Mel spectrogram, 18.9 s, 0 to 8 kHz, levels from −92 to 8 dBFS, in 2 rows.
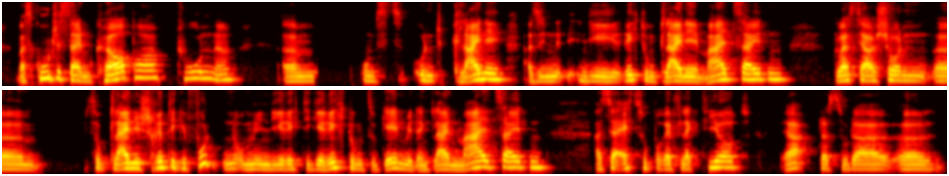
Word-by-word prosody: was - - -4
Gutes 190 -2 +1
deinem 125 -5 +2
Körper 210 +7 +5
tun, 190 +1 -3
ne, 160 +1 -5 0.4
ähm, 120 +1 -3 0.4
ums 125 +3 -10
und 135 -2 -5
kleine 160 +6 +4 0.2
also 120 - -7
in 120 +1 -1
in 130 0 -9
die 120 -1 -2
Richtung 140 -2 -3
kleine 120 0 +4
Mahlzeiten. 160 +4 +2 0.4
Du 130 - +3
hast 140 0 +3
ja 130 0 +5
schon, 135 -2 -2
ähm, 125 -2 -1 0.4
so - - -7
kleine 145 0 +5
Schritte 160 +3 +1
gefunden, 145 - -4
um 125 -3 -4
in 120 -1 -2
die 120 +1 -2
richtige 120 -1 -3
Richtung 145 -4 -1
zu 115 - -12
gehen 130 +5 0
mit 115 -2 -3
den 105 -1 -6
kleinen 115 0 0
Mahlzeiten. 165 - +1 0.4
Hast - - -7
ja - - +4
echt - - -1
super 140 -3 -10
reflektiert, 160 +7 -2 0.3
ja, - - -2
dass 125 -1 -5
du 125 - -9
da, 125 -1 0 0.4
äh, 115 - -10
135 Hz, 150 wpm, -23 LUFS, 125-160 Hz, 0.4 s, Körper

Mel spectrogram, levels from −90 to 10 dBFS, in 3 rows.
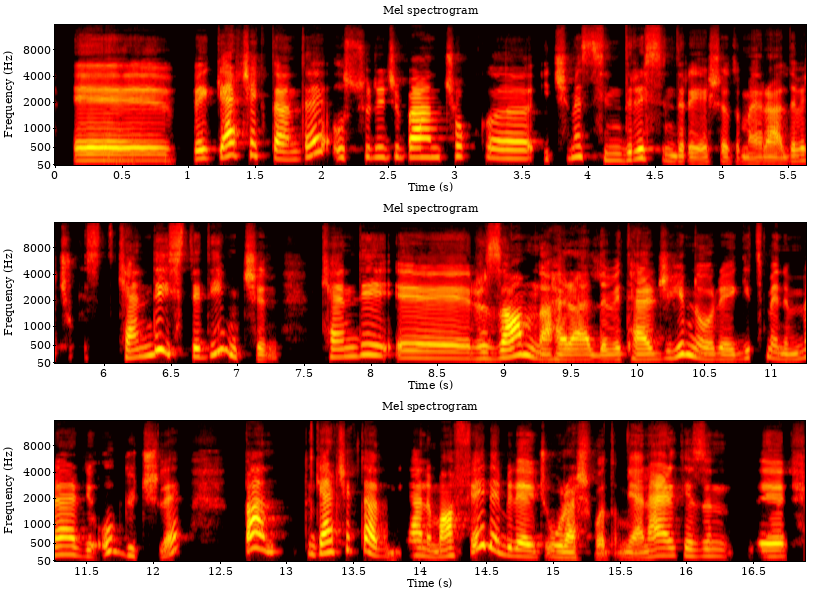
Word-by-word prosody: Eee, 165 0 +4 0.2
ve 215 - +4
gerçekten 280 -9 +2
de 335 +7 0
o - - -5
süreci 255 0 -7
ben, 245 0 +6
çok, 270 +1 -8
ııı, 220 -2 0
içime 240 +6 -5
sindire 190 -4 -4
sindire 155 -12 -6
yaşadım - - -7
herhâlde - - -4
ve - - -3
çok - - -11
ist - - -12
kendi 215 - 0
istediğim 285 - -2
için, - - -4 0.3
kendi, 215 +4 -2
eee, 180 -9 +1
rızamla 190 - +4
herhâlde 135 -1 0
ve 140 +1 -4
tercihimle 175 - 0
oraya 145 -2 -3
gitmenin 150 -2 -8
verdiği 210 -6 +1
o 285 -1 -6
güçle 195 - -3 0.5
ben, 345 -7 +6 0.3
gerçekten, 275 +7 +3 0.2
yani, 195 -4 +2
mafyayla 190 - +1
bile 175 -5 +5
hiç 155 - -10
uğraşmadım. 140 -1 -2
Yani, 130 -1 0
herkesin, 180 -2 +2 0.2
eee, - - +3
195 Hz, 145 wpm, -25 LUFS, 165-255 Hz, 0.5 s, ben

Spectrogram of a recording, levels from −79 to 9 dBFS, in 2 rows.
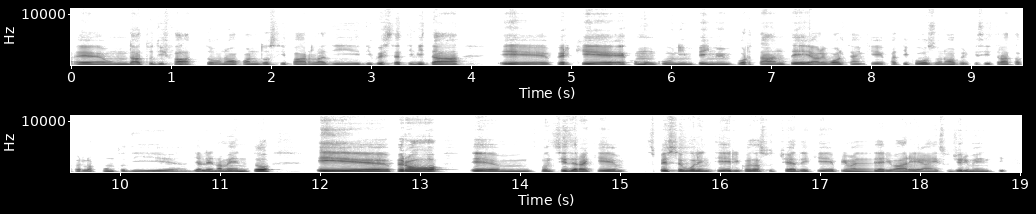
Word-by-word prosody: è 100 -1 -1
un 100 +1 -4
dato 105 0 -3
di 100 +1 -7
fatto, 90 -2 -5
no, 95 -1 -4
quando 95 -1 -5
si 95 +2 -13
parla 95 -1 -5
di 90 0 -4
di 95 +2 -9
queste 100 0 -5
attività, 105 +1 -1 0.3
e 90 -3 0
perché 105 -1 +1
è 90 -1 -2
comunque 100 0 -2
un 95 0 -1
impegno 95 +1 -1
importante 115 +8 -3
e 100 - +3
alle 90 0 -3
volte 95 0 -2
anche 85 -1 -10
faticoso 90 -2 -4
no, 90 +1 -5
perché 85 0 -15
si 85 0 -11
tratta 95 0 -7
per 85 - -12
l'appunto 90 +1 -8
di, 85 -1 -4
uhm, 80 -2 -13
di 90 - -7
allenamento, 105 +6 +3 0.4
e 100 -2 +7
però, 140 +1 +7 0.3
ehm, 100 -2 +1
considera 110 -1 +2
che 100 -3 -1
spesso 135 0 0
e 125 - +3
volentieri 105 -1 +1
cosa 110 +1 -1
succede, 95 -2 -4
che 95 -1 -3
prima 100 0 -3
di 100 - -5
arrivare 95 0 -2
ai 90 0 -7
suggerimenti, 95 -1 -6
95 Hz, 160 wpm, -24 LUFS, 90-105 Hz, 0.4 s, e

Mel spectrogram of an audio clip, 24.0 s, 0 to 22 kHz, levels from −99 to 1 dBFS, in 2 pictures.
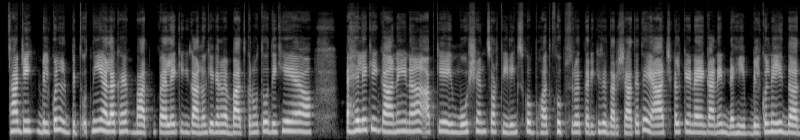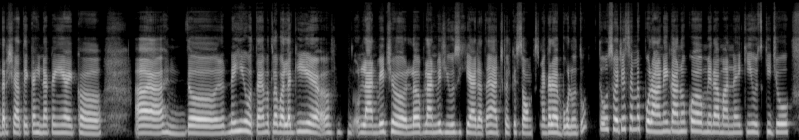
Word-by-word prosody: हाँ 270 +1 +5
जी, 275 +1 +4 0.2
बिल्कुल 270 +3 0
बित 250 - -5
उतनी 260 +3 -3
ही 290 - +2
अलग 255 -1 +5
है 260 - +2
बात। 225 -1 +1
पहले 225 0 +3
की 235 +2 -9
की 230 - -7
गानों 220 -1 +2
की 245 - 0
अगर 235 -1 -1
मैं 225 -2 0
बात 215 -1 +3
करूँ 230 +1 -4
तो 265 0 +3
देखिए 260 +2 0
अ, 245 -1 +2 0.5
पहले 285 +3 +4
के 315 0 -2
गाने 260 0 +2
ना 255 0 +1
आप 240 -1 -1
के 265 -1 +1
इमोशन्स 250 +3 -2
और 250 - +1
फीलिंग्स 225 0 -4
को 260 - +1
बहुत 225 -1 -4
ख़ूबसूरत 235 -1 -2
तरीके 225 +1 -3
से 245 - 0
दर्शाते 210 +1 -1
थे। 295 -2 +1
आज 220 +1 +2
कल 245 +2 -2
के 250 -1 0
नए 230 -1 +3
गाने 220 +1 0
नहीं, 210 -2 -2
बिल्कुल 215 +3 -1
नहीं 255 0 +2
द 220 -2 +4
दर्शाते 215 +1 -1
कहीं 230 - -2
ना 215 0 -1
कहीं 220 0 -3
अ, 215 - +3
एक 210 +1 -3
अ, 195 -2 0 1.3
दौर 200 -1 +4
नहीं 265 +2 +1
होता 240 -4 +1
है 220 - 0
मतलब 235 0 -1
अलग 225 +1 +2
ही 255 0 +1
अ, 220 -1 +1 0.5
लैंग्वेज 225 +3 +1
अ, 220 -5 +4
लव 220 +1 +2
लैंग्वेज 230 +1 0
यूज़ 230 0 -4
किया 220 -3 +2
जाता 205 +1 -2
है 225 - +1
आजकल 215 +1 -5
के 235 - -5
सॉन्ग्स 210 -2 -4
में, 210 - -3
अगर 225 - +3
मैं 220 -1 +4
बोलूँ 205 0 -2
तो। 370 - -9 0.2
तो - - -3
उस 320 0 -4
वजह 300 +1 +3
से 325 0 -4
मैं 325 +1 -4
पुराने 260 -2 +3
गानों 260 0 0
को 260 -1 +3
मेरा 240 -1 -1
मानना 225 0 -4
है 225 - -5
कि 240 +1 -7
उसकी 235 +1 -6
जो 235 +1 0
235 Hz, 230 wpm, -23 LUFS, 220-255 Hz, 1.3 s, हाँ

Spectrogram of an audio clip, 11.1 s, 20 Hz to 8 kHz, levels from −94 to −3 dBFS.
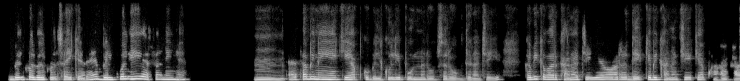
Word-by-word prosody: बिल्कुल, 195 +4 +3
बिल्कुल, 180 -2 +4
सही 170 0 -1
कह 160 - -1
रहे 165 - -3
हैं। 220 0 +2
बिल्कुल 185 +6 +4
ही 235 - +8
ऐसा 215 +2 -3
नहीं 200 -3 +2
है। 185 - -4 1.1
हुँ, 160 -3 -2
ऐसा 180 +6 0
भी 225 0 +4
नहीं 205 -1 +5
है 190 - +1
कि 185 0 0
आपको 170 0 -4
बिल्कुल 155 +1 -3
ही 170 - +3
पूर्ण 165 0 -2
रूप 155 -1 -7
से 155 - -5
रोक 140 -1 -8
देना 135 -1 -8
चाहिए। 135 +6 -10 0.4
कभी-कभार 210 0 +1
खाना 165 +1 -2
चाहिए 175 0 0
और 175 0 -1
देख 160 +1 -2
के 190 - +3
भी 185 - +4
खाना 165 -2 -4
चाहिए 170 +2 -2
कि 175 - -2
आप 170 - -5
कहाँ 145 +3 -6
खा 140 0 -2
170 Hz, 210 wpm, -21 LUFS, 160-190 Hz, 1.1 s, ही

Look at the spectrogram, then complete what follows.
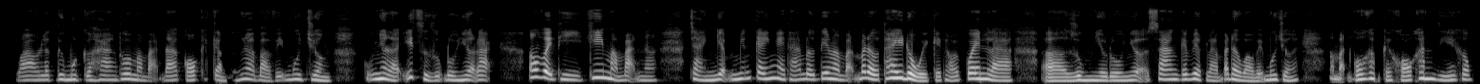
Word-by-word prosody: Wow, 200 +2 -5
là 210 +1 -5
từ 230 - -1
một 220 0 0
cửa 200 - -5
hàng 210 +1 -5
thôi 250 0 +1
mà 205 -2 -3
bạn - - -11
đã 195 +1 -4
có 200 -1 -4
cái 235 - -20
cảm 200 -5 -4
hứng 230 +5 -4
là 240 - -2
bảo 185 -4 -6
vệ 185 - -7
môi 225 +2 -2
trường 205 -6 -1 0.3
cũng 240 +1 -2
như 260 0 +7
là 195 - 0
ít 330 - -4
sử 225 - -2
dụng 190 +3 -7
đồ 205 -2 -1
nhựa 205 +2 0
lại, 215 -1 -4 0.3
ờ, 340 +1 +3
vậy 300 -6 +6
thì 215 -5 -3
khi 315 0 +3
mà 265 -6 +3
bạn, 195 0 -5
ờ, 190 - -6 0.4
trải 225 -7 -1
nghiệm 230 +3 0
những 270 +3 +1
cái 270 -3 0
ngày 280 -4 +2
tháng 225 +1 -5
đầu 230 -2 0
tiên 270 0 +2
mà 245 - +4
bạn 210 +5 -6
bắt 295 - +2
đầu 235 -4 +5
thay 295 +4 +6
đổi 200 -12 +7
cái 180 - -4
thói 190 -2 -5
quen 265 -1 +5
là, 180 -5 +1 0.3
ờ, 170 +1 +1
dùng 190 +1 +3
nhiều 185 -1 +2
đồ 180 0 0
nhựa 195 +1 -2
sang 235 -1 0
cái 235 +1 -1
việc 240 -5 +1
là 175 -2 -5
bắt 245 - -3
đầu 225 -4 +3
bảo 165 -3 -2
vệ 165 - -3
môi 220 +2 +1
trường 195 -3 -3
ấy, 200 - -5 0.3
ờ, 270 - -7
bạn 265 - -4
có 225 +2 +3
gặp 260 -2 +1
cái 190 0 -3
khó 190 0 -1
khăn 260 +2 +4
gì 200 -4 -2
hay 205 +2 -1
không? 225 0 -4
215 Hz, 320 wpm, -22 LUFS, 195-245 Hz, 0.4 s, như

